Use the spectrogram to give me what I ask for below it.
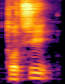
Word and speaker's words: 土地: 도치. 그렇죠?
